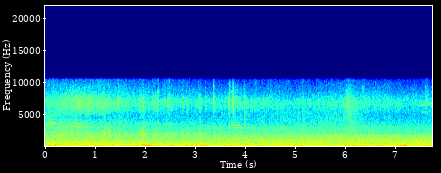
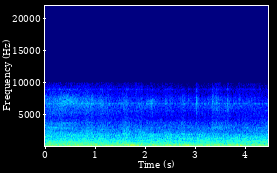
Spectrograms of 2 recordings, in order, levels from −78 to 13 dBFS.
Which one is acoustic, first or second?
first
